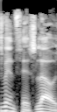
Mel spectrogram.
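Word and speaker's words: Wenceslao: Sí, a mí mira, yo me llamo Lao, pero es mi nombre es Venceslao y se escribe con W.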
